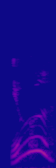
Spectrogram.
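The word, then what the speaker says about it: Yull: Ule.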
